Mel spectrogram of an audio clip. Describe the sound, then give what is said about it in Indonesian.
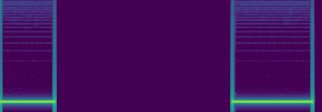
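Telephone tone as a call is being placed: two steady, flat, mid-pitched beeps, the first about two-thirds of a second and the second about one second long, separated by roughly two seconds of silence. “gue call dulu ya sekarang”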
